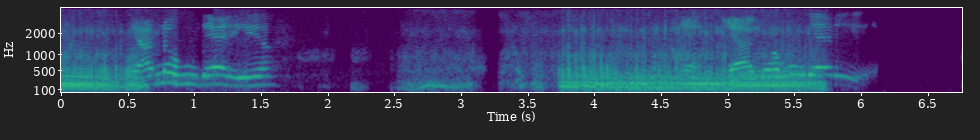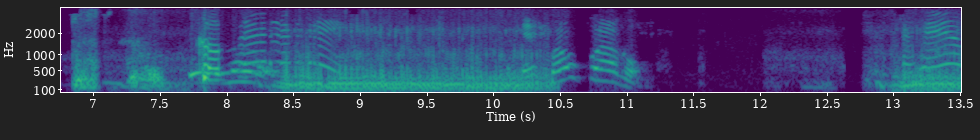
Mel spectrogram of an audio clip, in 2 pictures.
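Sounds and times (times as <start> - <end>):
pet snoring: 0.0 - 0.9, 1.8 - 5.8, 6.8 - 10.6, 12.0 - 13.4
speech: 0.6 - 1.7, 4.8 - 5.9, 6.8 - 9.1, 10.2 - 11.2.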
